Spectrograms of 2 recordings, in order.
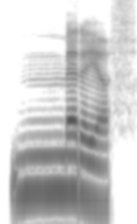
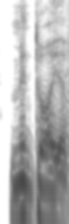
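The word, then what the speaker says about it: Medoyeff: It's pronounced. They can see it. Medeyev. No. Medoyev.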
